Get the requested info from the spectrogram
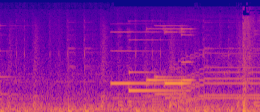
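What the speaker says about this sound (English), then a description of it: "there's the alarm. Here's the sound it makes" An alarm or chime going off partway through, a short run of clear electronic tones stepping over a low background, moderately loud and up close without voices.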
